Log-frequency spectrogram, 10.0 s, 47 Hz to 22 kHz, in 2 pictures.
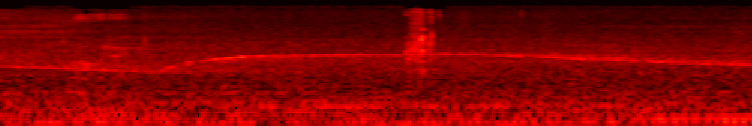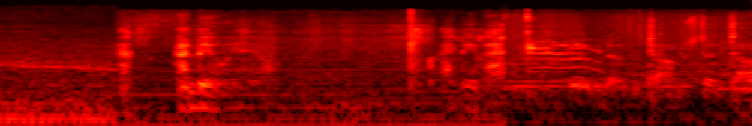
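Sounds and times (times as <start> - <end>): distant siren wailing: 0.0 - 6.0.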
